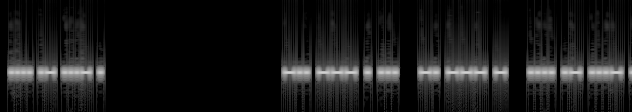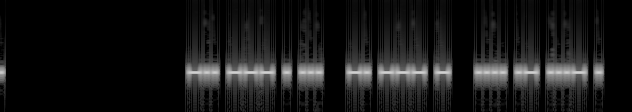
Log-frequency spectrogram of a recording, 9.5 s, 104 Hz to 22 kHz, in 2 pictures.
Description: Morse code, heard as a keyed tone, about 52 wpm, 700 Hz. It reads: HAVE DOES NOT HAVE DOES NOT HAVE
